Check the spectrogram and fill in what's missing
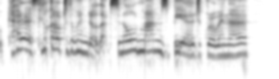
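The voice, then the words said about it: Imitated Swansea accent. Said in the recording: “not with an English accent, but with a Swansea accent.”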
